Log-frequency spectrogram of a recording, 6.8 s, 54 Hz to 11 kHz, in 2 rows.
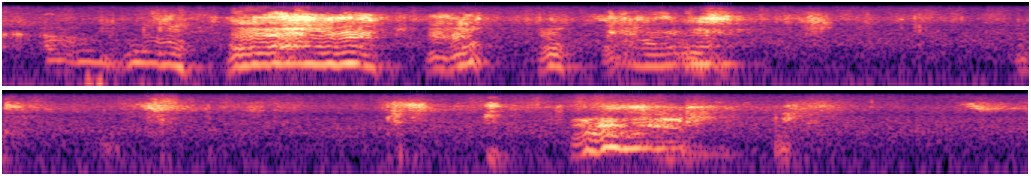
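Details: Two pet dogs, Davey (brown) and Brodie (white), aged 7 and 8, romping together in a sunny back yard; bursts of short, harmonic yelping whines in the first seconds and again near the end, with a person's voice nearby.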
